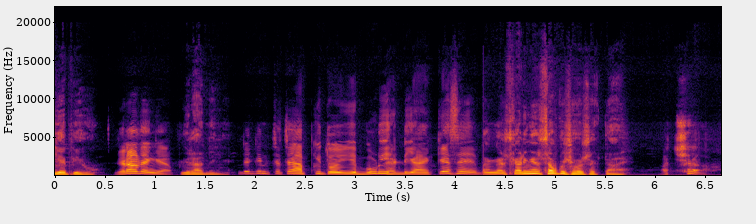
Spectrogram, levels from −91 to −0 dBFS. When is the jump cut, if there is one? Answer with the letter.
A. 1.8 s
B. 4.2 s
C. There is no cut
B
